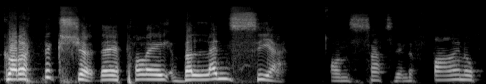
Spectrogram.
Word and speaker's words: Valencia: would just like to correct you on your pronunciation Valencia Valen Valencia Valencia Valencia yeah but they're a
